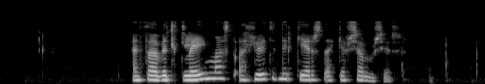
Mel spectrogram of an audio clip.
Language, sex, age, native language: Icelandic, female, 30-39, Icelandic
